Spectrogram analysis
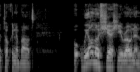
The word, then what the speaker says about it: Saoirse: trying to pronounce it, I was like, Soares? But eventually you know that it's Saoirse, it's pronounced Saoirse.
